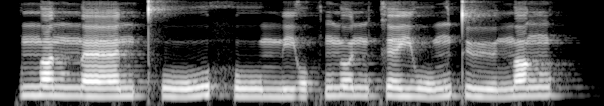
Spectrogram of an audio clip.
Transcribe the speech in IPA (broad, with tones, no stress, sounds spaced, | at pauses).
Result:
n̪ ɐ˧ n n̪ ɛː˨˧ n t̪ʰ uː˨˥ h uː˨ m j ʊ˨˥ k̚ n̪ ɵ˧ n k e˧ j uː˨˥ ŋ t̪ yː˨ n̪ ɐ˥ ŋ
